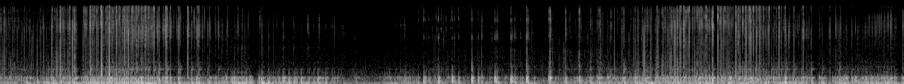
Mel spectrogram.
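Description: Long acrylic nails of both hands scratch a bare, hollow, fist-sized spherical steel wire-mesh microphone grille, producing a dense, boomy rumble with rapid crackling ticks layered on top. The scratching eases briefly in the middle, then returns as a run of sharper, rhythmic scrapes with bright, hissy edges.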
